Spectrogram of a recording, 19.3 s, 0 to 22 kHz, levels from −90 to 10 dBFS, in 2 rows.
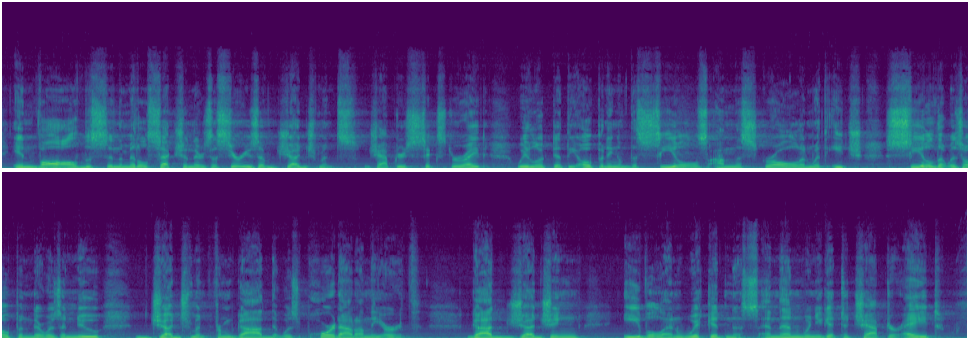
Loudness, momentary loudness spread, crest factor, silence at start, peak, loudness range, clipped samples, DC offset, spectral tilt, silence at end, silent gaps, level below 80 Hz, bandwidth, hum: -24 LUFS; 9 LU; 18 dB; 0 s; -6 dBFS; 3 LU; under 0.1%; under 0.1%; -5 dB/octave; 0 s; none; -48 dBFS; 14 kHz; none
